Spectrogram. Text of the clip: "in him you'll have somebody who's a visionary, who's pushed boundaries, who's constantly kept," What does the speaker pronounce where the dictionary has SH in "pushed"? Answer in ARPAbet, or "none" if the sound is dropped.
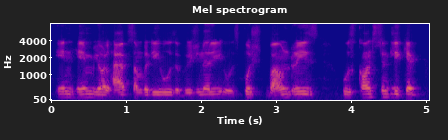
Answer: SH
